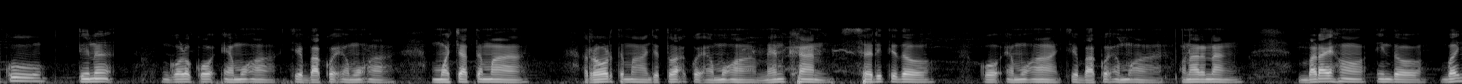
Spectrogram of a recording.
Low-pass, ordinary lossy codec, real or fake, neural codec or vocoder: 5.4 kHz; none; real; none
